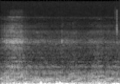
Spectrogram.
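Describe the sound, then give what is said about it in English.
A motorcycle engine rumbles steadily, a low, rough drone with a gritty, scraping texture that holds at an even loudness for about two seconds. No one speaks. “He'd be like, "That's not how that motorcycle sounds."”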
